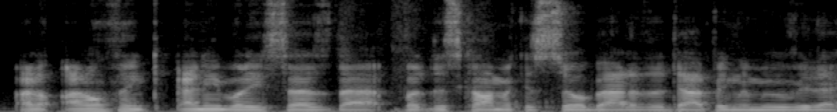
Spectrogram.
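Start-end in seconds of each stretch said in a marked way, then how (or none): none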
